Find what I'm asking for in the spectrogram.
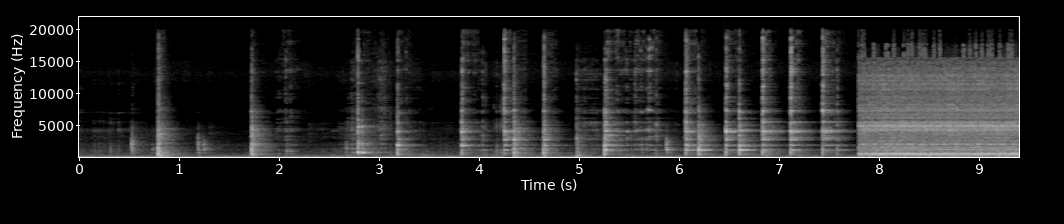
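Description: Sourdough discard bread dough being mixed in a bowl: repeated clinks and knocks of a utensil against the bowl in an uneven rhythm, then a steady mechanical whir at the end.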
